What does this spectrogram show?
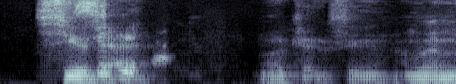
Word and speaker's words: Ciudad: Ciudad? Ciudad. Okay, see, I'm going to mispronounce a lot of things, so don't worry about it.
